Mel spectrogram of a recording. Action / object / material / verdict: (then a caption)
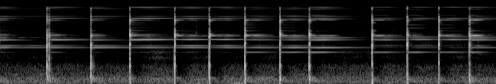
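strike / boulder struck with a hammer / rock / ringing. A hammer strikes a ringing boulder about a dozen times in an uneven rhythm. Each hit is a sharp, bright clink with sustained high, bell-like tones near 3.7 kHz that carry between strikes. The boulder rings well, like a bell.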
